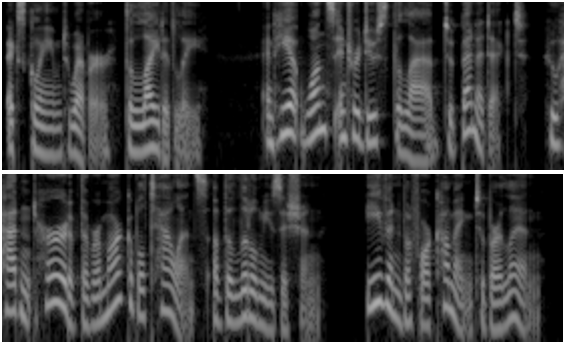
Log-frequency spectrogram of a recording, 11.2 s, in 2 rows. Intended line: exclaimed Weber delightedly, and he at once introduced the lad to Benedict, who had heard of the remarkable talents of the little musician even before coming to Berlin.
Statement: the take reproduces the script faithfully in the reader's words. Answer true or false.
false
